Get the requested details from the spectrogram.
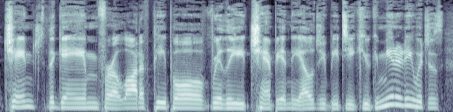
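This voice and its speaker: Higher-voiced man hosting, slangy and emphatic. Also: a little fast, darkish tone, no echo, studio quality. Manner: emphatic, slangy, repeats phrases for effect. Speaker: podcast host. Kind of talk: casual chat.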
